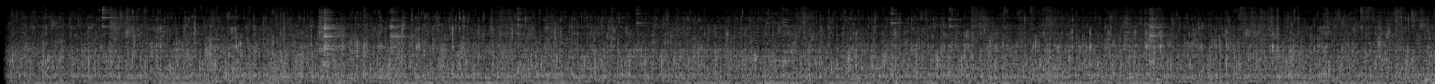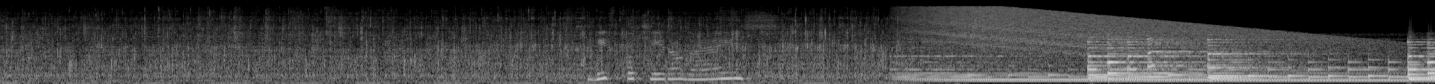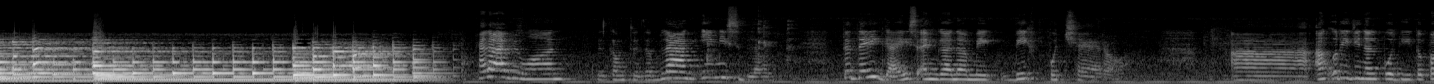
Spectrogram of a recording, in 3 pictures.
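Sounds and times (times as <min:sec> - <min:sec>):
stew bubbling in a pot: 0:00.0 - 0:23.3.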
